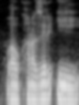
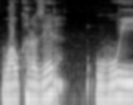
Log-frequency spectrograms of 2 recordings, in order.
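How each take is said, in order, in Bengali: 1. শেষ অংশটি একটি সাধারণ 'ee' স্বরধ্বনি। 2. শেষ অংশটি 'w' থেকে 'ee'-তে গড়িয়ে যায়। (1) "সবগুলো যদি ই ই বলি তাহলে কিন্তু আমাদের পড়া ভুল হলো" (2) "সবগুলোর উচ্চারণই আলাদা"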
